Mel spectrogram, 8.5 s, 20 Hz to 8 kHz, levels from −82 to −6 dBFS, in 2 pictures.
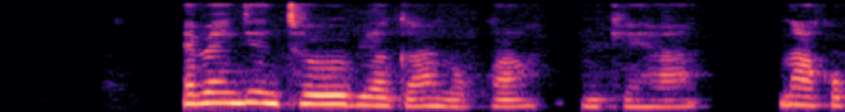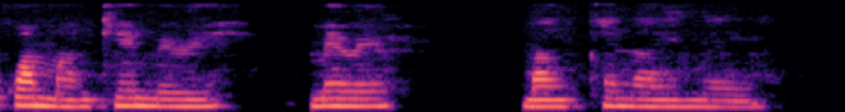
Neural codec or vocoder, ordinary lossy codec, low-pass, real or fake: none; MP3, 48 kbps; 7.2 kHz; real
